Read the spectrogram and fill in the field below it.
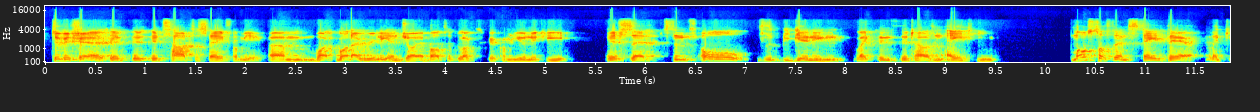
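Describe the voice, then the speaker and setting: Young male guest, low voice, casual and rambling, echoey muffled call audio. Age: young adult. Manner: casual, many likes and restarts. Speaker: guest software developer. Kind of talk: casual interview chat.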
